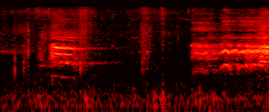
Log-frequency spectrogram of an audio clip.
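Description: Chickens in a winter backyard flock, with a rooster crowing loudly twice in close succession amid softer clucking, fairly near and with no talk over it.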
